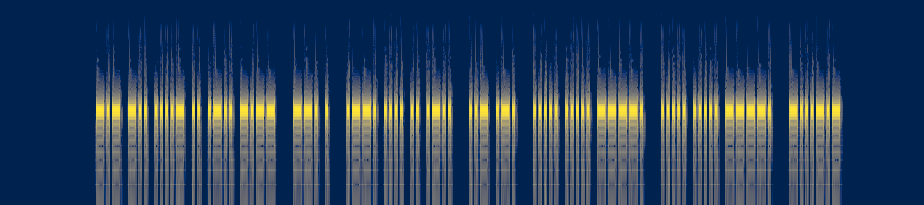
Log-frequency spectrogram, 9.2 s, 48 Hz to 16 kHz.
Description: Morse code, heard as a keyed tone, about 44 wpm, 690 Hz. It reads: KD4ILY GE PHIL UR 559 559 <BK>
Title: SOTA QSO Practice 45wpm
